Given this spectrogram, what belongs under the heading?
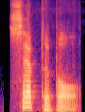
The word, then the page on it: septuple: American English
